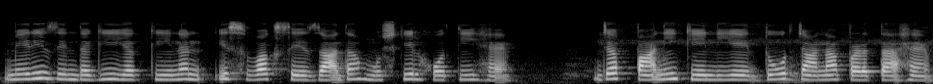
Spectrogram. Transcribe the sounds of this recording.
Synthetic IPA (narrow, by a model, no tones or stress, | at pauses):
meːɾizɪ̃nd̪əɡijɐqiːnənɪsʋɐq̚t̪sezja̰ːd̪amʊʃkɪlhoːt̪iɦɛ̰ː | d͡ʒɐbpaːnikelied̪uːɾd͡ʒaːnapɐɽt̪aɦɛː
